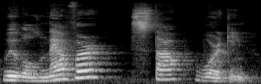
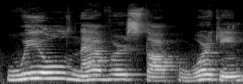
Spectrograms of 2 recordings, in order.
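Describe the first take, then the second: First: We and will are said as two separate words. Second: We and will are contracted into one syllable. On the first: "Ele não reduziu we will para will e falou we will" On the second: "Poderia ter falado will never stop working"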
